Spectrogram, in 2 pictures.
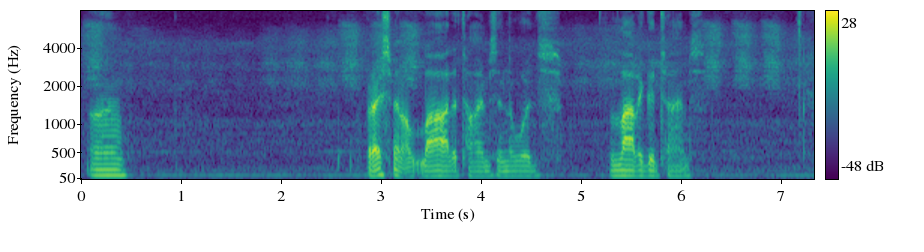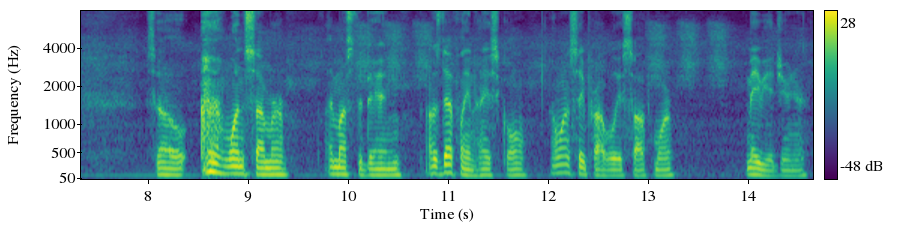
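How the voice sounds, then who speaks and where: Low-voiced American man spinning a casual yarn. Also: fairly even intonation, vocal fry, a bit bright, slight background noise. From New Jersey, United States. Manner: unhurried, informal, emphatic repetition. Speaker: storyteller, video host. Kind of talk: casual rambling storytelling. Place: outdoors at night near bushes.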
